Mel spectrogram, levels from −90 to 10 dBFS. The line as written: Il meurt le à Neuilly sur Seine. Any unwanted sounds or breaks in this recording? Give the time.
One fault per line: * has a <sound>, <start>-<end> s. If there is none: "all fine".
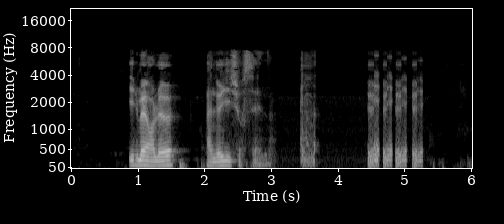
* has a cough, 3.4-3.7 s
* has a laugh, 4.4-5.3 s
